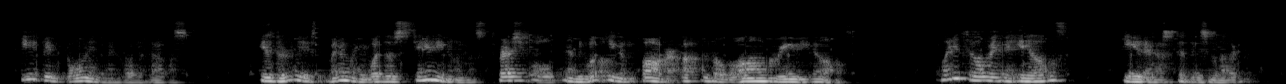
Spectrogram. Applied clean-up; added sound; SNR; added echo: neural mask model DeepFilterNet 3.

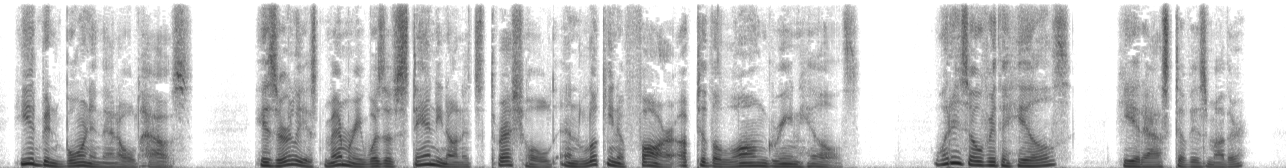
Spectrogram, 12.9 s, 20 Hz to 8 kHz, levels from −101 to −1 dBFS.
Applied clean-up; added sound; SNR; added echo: none; none; none; none.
